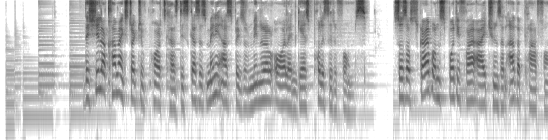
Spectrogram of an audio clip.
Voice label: Advert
